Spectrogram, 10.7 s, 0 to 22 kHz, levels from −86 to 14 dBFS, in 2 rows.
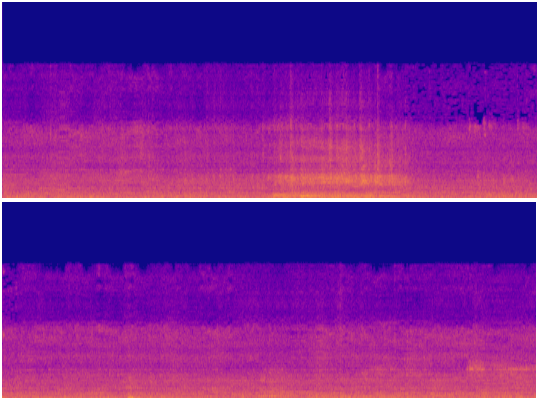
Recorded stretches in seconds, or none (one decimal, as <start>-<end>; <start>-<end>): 4.0-5.5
